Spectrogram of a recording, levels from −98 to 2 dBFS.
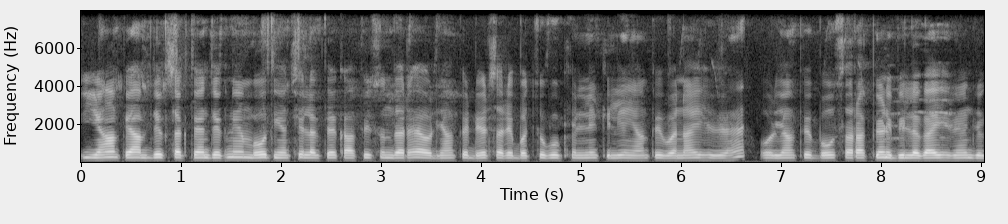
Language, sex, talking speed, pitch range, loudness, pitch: Maithili, male, 260 wpm, 125-135 Hz, -18 LUFS, 130 Hz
